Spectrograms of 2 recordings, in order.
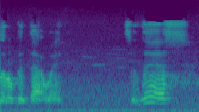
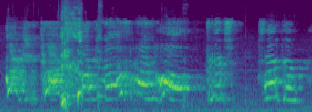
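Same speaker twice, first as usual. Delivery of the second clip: much higher, strained near-sobbing furious cursing; muttered rage returns; 7 dB louder, slower than usual. Retold or imitated. Father cursing once the child leaves, strained high fury. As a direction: rage through clenched breath, almost crying. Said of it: "she goes back to bed and he's just like".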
